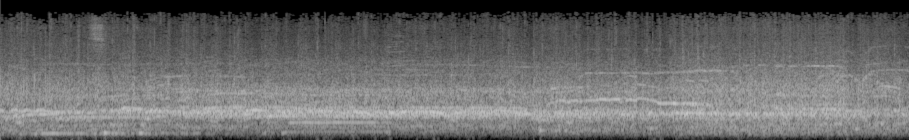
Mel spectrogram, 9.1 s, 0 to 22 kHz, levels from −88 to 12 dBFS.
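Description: A doubled audio track runs from 6.73 to 8.47 s: a second, full-band copy of the sound trails around 150 ms behind at roughly equal loudness, with no decay or room colour, likely from a slower capture path or misaligned edit, and cuts in and out abruptly.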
